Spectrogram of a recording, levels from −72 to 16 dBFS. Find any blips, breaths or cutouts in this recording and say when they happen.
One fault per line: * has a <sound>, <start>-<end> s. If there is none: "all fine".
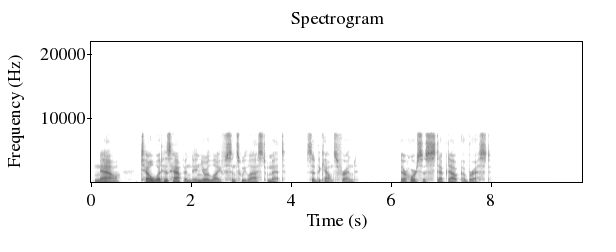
all fine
